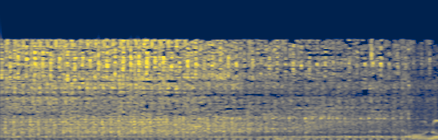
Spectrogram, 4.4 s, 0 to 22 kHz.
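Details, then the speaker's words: CSC RX3 single-cylinder idling evenly after the first valve adjustment and reassembly, steady thump with faint light ticking; slight valve tap the CSC website calls normal, everything works again, healthy normal idle. "reading the csc website you know they said tappy valves or happy valves so i'm not concerned with that sounds great everything works again"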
